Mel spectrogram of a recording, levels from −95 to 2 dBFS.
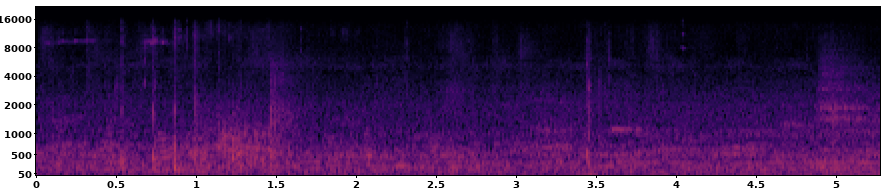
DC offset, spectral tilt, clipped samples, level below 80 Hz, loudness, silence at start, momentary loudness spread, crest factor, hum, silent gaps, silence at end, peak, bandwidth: under 0.1%; -5 dB/octave; under 0.1%; -68 dBFS; -55 LUFS; 0 s; 5 LU; 26 dB; none; none; 0 s; -30 dBFS; 16 kHz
